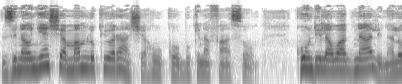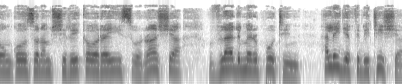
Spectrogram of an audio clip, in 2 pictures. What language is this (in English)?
Swahili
